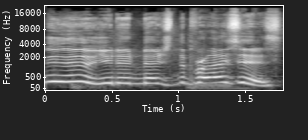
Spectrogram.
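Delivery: mean, sneering, mocking put-on voice. Quoting someone's remark, the speaker slips into a mean, mocking put-on voice. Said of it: "I was about to do a mean voice... And then I just did it anyway".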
